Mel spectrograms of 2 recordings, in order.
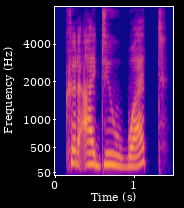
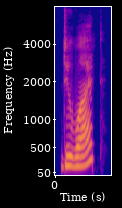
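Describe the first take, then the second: First: Slow, higher repeat, COULD stressed, rising at the end; puzzled repeat. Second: WHAT lifted in a rising question; puzzled question. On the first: Verity asks the drone once more, puzzled and insistent. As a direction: stretch the question out, lean on COULD, lift WHAT. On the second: Verity to the drone, not following, puzzled. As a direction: ask "Do what?" with the pitch climbing on WHAT. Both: A narrator's reading. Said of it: "she repeated".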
